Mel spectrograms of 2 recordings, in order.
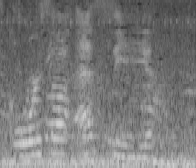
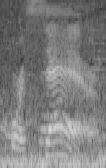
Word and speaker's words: Corsair: This is Corsa SC. Here they are, lined up and ready to go. Merry Christmas, an awesome group of vehicles. Corsair. Oh my, wrong mispronunciation. Corsair.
